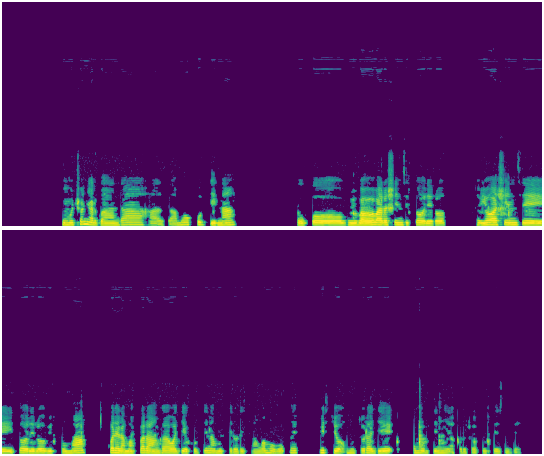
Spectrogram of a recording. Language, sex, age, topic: Kinyarwanda, female, 25-35, government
